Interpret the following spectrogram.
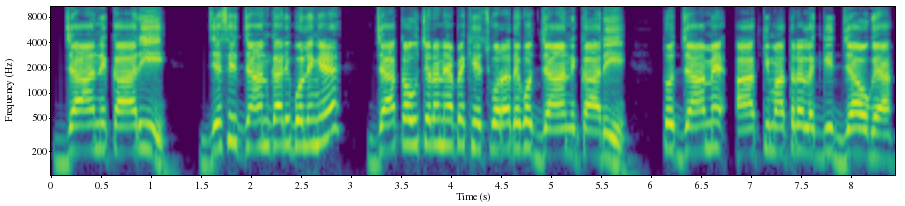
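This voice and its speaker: A man's voice: sits high, bright, forceful tone, no echo, clean studio sound. A man teaching Hindi spelling, sounding words out syllable by syllable, repeating each word and asking his viewers questions. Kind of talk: slow, syllable-by-syllable spelling lesson.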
